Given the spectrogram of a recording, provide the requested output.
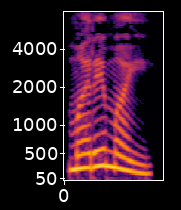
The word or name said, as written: ಮರುಮೈ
